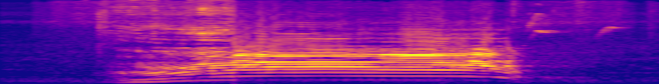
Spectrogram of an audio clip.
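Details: A single cow gives a sustained, full-throated moo lasting roughly two seconds, swelling in quickly, staying even and strongly harmonic, then cutting off abruptly, followed by faint high squeaks.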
